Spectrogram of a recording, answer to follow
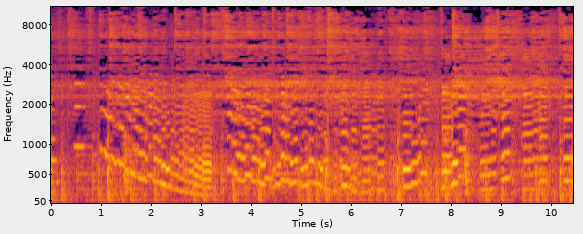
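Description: Live small-group jazz: saxophone playing fast, winding melodic lines, with a long falling run about a second in, over drums.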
